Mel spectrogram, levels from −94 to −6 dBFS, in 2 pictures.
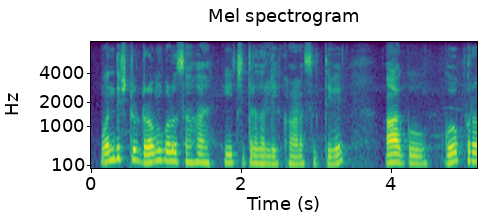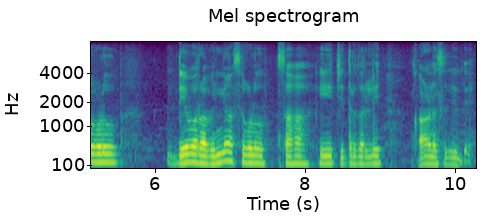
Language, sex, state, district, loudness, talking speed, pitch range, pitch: Kannada, male, Karnataka, Bangalore, -19 LUFS, 85 wpm, 130-150 Hz, 140 Hz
